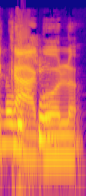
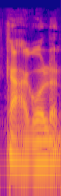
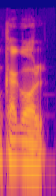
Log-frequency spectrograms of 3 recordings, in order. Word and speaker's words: Cagol: Comunque si dice Cagol. Comunque si dice Cagol perché lei è di Sopramonte, era di Sopramonte vicino Trento, e il cognome Cagol si legge Cagol, non Cagol.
